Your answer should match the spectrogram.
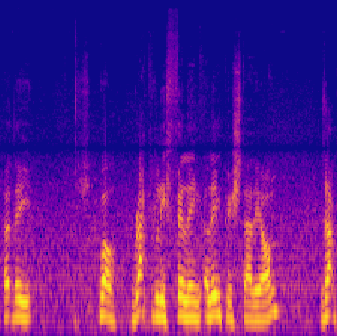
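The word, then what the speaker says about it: Olympiastadion: here in Berlin at the well rapidly filling Olympia stadion is that pronounced correctly excellent um so my name is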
